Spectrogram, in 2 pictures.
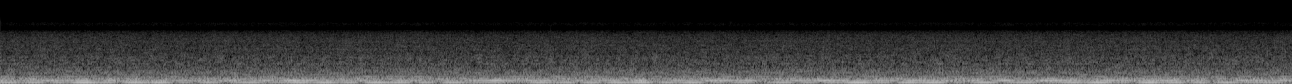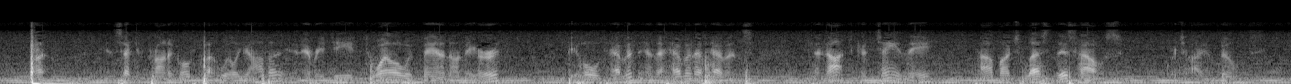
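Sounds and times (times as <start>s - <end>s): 
droning of engines: 0.0s - 25.8s
speech: 14.2s - 25.4s.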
